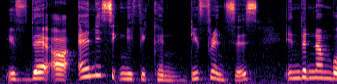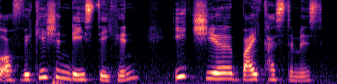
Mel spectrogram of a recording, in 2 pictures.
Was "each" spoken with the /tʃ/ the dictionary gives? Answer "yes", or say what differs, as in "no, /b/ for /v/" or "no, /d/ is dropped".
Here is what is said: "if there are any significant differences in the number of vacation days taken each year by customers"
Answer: yes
